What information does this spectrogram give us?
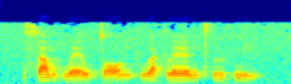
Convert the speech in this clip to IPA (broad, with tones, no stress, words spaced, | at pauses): sa˥˩mkwɛː˩˦w tɔː˨˩nfu˧a̯ klɛː˦˥ntʰɯː˦˥k̚ni˨˩t̚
